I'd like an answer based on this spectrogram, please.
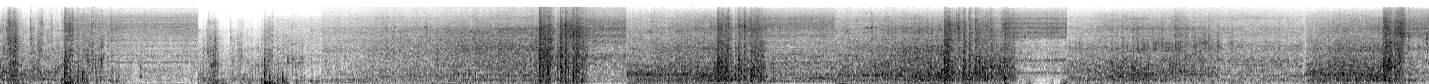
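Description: Motorized toy brick trains running on plastic track and crashing several times: a steady motor whir and wheel rattle broken by sudden clatters of plastic bricks at each collision. The background changes abruptly several times.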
